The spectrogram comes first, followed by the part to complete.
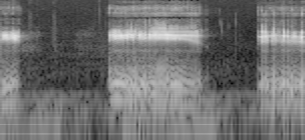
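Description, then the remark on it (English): A voice imitates a machine printing off a sheet of paper with buzzy, raspy mouth noises in three bursts: a short one, a longer sustained whirr, then another starting up, with a sharp hissy edge. “as it prints off this like sheet of paper.”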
